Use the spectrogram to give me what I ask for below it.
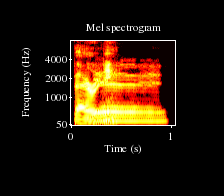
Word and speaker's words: Barony: me for Barony that's how you say it Barony yeah and uh yeah so check out Dave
